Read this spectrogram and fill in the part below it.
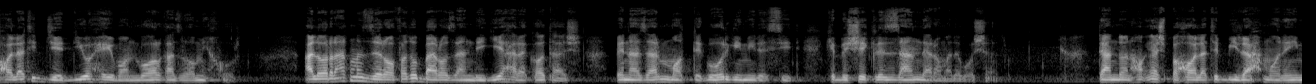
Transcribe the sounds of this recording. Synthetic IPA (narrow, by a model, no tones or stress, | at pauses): hɒːlæt̪ʰiːd͡ʒe̞d̪ːiːjoɦe̞jvɒːnvɒːɾɣæzɒːmiːxo̰ɾd̪̥̚ | ʔælɒːɾæɣme̞ze̞ɾɒːfæt̪ʰo̞bæɾɒːzænd̪e̞ɟiːjeɦæɾækʰɒːt̪ʰæʃb̥e̞næzæɾmɒːd̪̥ːe̞ɡoɾɡiːmiːɾesiːd̪̥cʰe̞be̞ʃe̞cle̞zænd̪æɾɒːmæd̪e̞bɒ̰ːʃæ̰d̪̥ | d̪̥ænd̪ɒːnhɒːjæʃbe̞hɒːlæt̪ʰebiːɾæhmɒːne̞iː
